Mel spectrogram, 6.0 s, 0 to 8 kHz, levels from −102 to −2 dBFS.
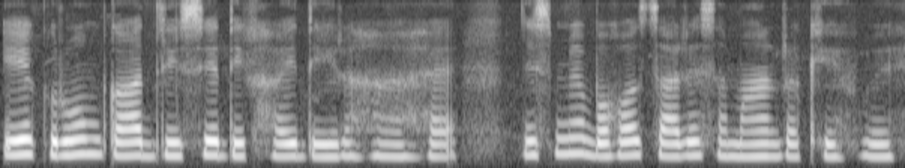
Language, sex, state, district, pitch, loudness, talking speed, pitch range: Hindi, female, Jharkhand, Palamu, 235 Hz, -17 LUFS, 150 wpm, 225-250 Hz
